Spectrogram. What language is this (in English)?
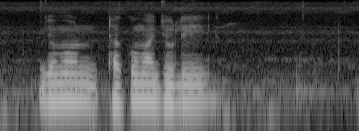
Santali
